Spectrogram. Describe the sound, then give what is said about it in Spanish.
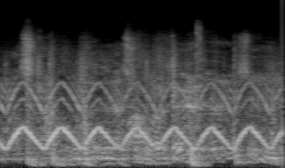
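Ambulance and police car sirens wail together as more patrol cars and ambulances arrive on the street of a bank, their pitches rising and falling in a steady, rapid cycle that sounds loud, with no voices. “Han llegado más patrullas y arriban ambulancias.”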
